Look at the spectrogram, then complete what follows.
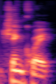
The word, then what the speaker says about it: Cinque: them were ever built hence the name chenqui which is Italian for five and yes that is how you pronounce it and it was made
